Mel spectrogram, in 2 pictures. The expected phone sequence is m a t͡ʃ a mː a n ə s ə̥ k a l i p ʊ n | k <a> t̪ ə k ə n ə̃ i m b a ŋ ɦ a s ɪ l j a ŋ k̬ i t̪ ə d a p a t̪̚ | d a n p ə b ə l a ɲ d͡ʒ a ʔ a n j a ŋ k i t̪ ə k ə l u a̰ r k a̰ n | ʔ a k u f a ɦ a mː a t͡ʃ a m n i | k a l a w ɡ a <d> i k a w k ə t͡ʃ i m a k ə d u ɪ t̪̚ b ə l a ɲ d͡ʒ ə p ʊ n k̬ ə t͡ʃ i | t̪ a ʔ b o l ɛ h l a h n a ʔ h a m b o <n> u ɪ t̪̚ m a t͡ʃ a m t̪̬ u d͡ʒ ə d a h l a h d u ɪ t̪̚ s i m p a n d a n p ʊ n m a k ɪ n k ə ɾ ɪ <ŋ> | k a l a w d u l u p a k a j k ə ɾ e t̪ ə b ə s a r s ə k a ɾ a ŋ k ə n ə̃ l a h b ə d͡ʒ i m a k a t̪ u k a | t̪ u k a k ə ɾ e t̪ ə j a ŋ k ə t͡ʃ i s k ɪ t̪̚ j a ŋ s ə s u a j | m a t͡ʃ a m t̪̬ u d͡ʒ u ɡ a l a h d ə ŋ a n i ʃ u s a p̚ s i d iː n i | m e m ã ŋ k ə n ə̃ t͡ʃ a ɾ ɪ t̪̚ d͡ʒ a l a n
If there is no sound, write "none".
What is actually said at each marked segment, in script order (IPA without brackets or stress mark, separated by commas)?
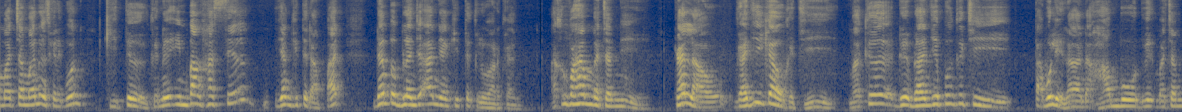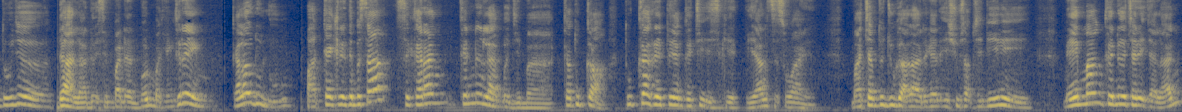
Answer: i, d͡ʒ, d, ŋ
